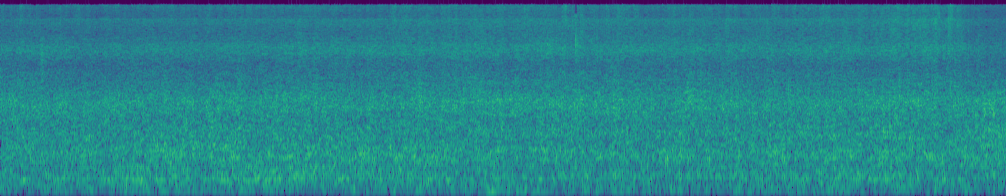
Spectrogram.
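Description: Heavy early-morning monsoon rain lashed by strong wind pours down as a continuous, full, rushing wash of noise, constant in level and close around the listener.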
